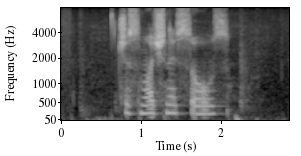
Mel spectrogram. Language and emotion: Russian, neutral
